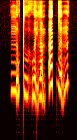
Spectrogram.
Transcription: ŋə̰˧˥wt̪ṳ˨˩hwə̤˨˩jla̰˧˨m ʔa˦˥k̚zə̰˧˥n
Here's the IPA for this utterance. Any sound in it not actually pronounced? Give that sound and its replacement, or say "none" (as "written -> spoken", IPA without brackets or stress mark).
ə̤˨˩ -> ə̰˧˨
